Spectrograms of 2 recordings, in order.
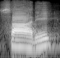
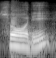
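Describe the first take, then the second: First: The first vowel sounds like an open 'ah'. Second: The first vowel sounds like a rounded 'oh'. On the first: This is how it is said in Tamil Nadu. "இதெல்லாம் தமிழ்நாட்டில் வந்து" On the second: This is how it is said in Kerala. "இது கேரளாவில்"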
